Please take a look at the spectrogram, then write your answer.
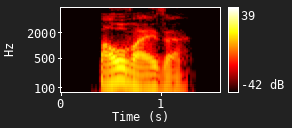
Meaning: design, construction (way something is built)
- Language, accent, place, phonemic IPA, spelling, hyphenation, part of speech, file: German, Germany, Berlin, /ˈbaʊ̯ˌvaɪ̯zə/, Bauweise, Bau‧wei‧se, noun, De-Bauweise.ogg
